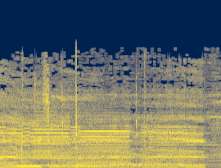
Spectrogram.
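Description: Hindustani classical khayal vocal in Raag Bhoop: a man's voice singing a wavering, ornamented melodic phrase over a steady harmonium and tanpura accompaniment, with a couple of tabla strokes.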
